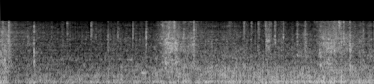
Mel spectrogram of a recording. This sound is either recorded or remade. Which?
remade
